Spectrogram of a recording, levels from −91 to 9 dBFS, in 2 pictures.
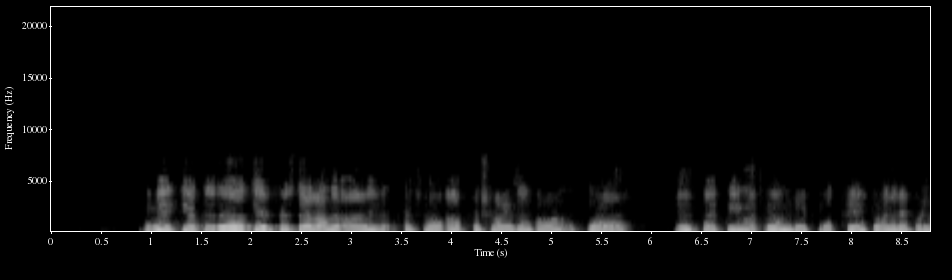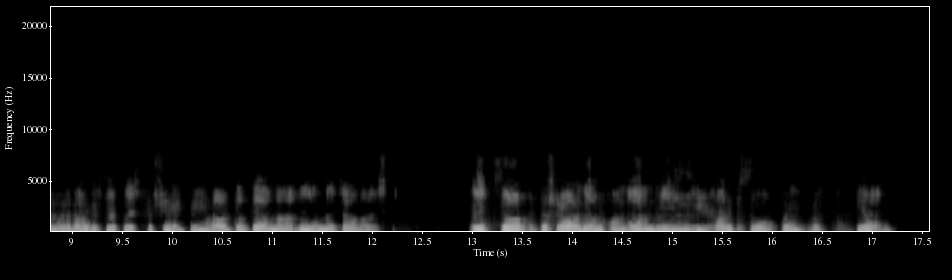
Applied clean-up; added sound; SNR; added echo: neural mask model DeepFilterNet 3.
